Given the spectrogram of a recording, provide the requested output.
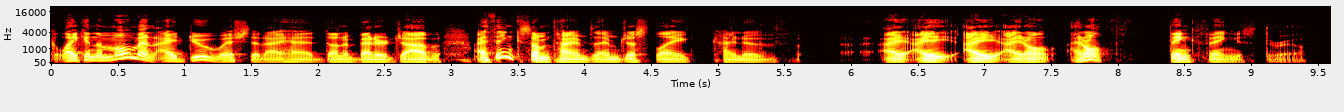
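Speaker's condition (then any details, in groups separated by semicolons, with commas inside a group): Stuttering and deafness; repeated words, prolonged sounds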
